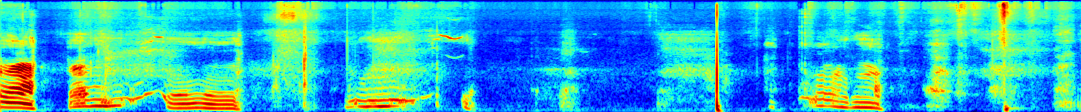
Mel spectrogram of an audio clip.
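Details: Doberweiler dog playing with a huge stick and making noises: several drawn-out, whiny, rising and falling vocal sounds in bursts, separated by short pauses, with clicks and knocks from play in between.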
